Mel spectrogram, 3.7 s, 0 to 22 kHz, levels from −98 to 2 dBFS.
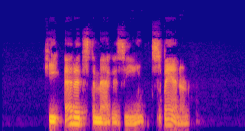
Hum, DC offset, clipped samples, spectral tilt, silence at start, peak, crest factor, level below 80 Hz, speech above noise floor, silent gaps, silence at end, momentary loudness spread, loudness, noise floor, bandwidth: none; under 0.1%; under 0.1%; -3.5 dB/octave; 0.65 s; -2 dBFS; 18 dB; -54 dBFS; 58 dB; none; 0.85 s; 9 LU; -17 LUFS; -76 dBFS; 9.2 kHz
